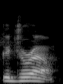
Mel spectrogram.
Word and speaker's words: Gaudreau: Help me pronounce this name again so I can tell the story. Johnny Gaudreau. Gaudreau.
